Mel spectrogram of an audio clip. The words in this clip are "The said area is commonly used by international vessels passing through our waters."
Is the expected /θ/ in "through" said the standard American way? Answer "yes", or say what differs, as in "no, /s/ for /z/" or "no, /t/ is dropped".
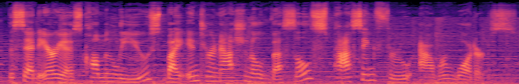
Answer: yes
